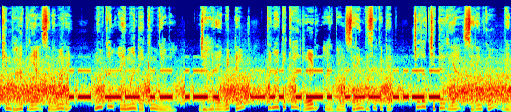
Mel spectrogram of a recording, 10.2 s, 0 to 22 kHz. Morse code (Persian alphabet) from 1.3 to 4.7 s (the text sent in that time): امار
